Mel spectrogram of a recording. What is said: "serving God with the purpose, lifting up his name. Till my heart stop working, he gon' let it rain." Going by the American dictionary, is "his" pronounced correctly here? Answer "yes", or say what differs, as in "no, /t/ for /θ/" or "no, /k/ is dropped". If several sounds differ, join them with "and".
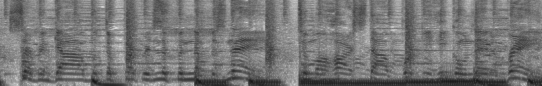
yes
